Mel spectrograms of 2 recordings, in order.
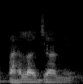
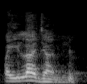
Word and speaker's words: Pahlajani: But somehow the people who hear my surname, they either misspell or mispronounce. I'll give you some example. Somebody call me Pahlajani. Simple. Very simple. I could tolerate that. Somebody used to call me Pailajani. Somebody call me Paglajani.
